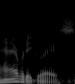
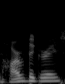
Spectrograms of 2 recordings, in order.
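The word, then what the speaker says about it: Havre de Grace: lifelong Orioles fan because of his family and Haverty Grace and I guarantee nobody else on the team knows how to pronounce Haverty Graves somebody said to Jackson holiday last night hey did you mean Harve De Grace yeah Harvard Harvard I mean that's by the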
